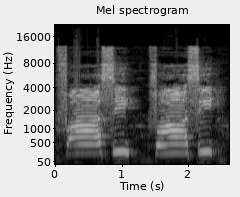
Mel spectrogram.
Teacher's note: سین کے نیچے زیر ہے، سین کو سیٹی کی آواز دیں اور سین کو نیچے زیر ہے، سی بغیر کھینچے پڑھیں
